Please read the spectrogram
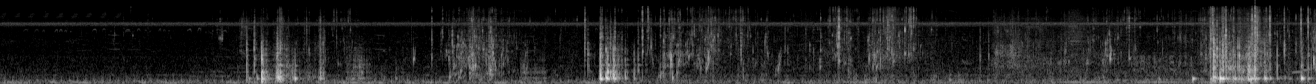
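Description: Hands splashing and squelching in shallow muddy water, in a few separate short bursts. Near the end comes the loudest splashing, as a catfish is dropped into a plastic bucket of water and fish.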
